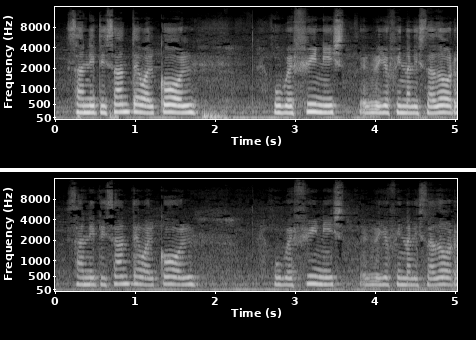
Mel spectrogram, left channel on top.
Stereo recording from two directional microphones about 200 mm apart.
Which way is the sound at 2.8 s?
20° left (ahead or behind).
